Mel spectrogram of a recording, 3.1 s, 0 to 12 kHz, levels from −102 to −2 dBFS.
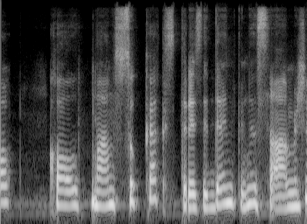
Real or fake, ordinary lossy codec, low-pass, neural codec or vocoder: fake; Opus, 32 kbps; 10.8 kHz; codec, 44.1 kHz, 2.6 kbps, SNAC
